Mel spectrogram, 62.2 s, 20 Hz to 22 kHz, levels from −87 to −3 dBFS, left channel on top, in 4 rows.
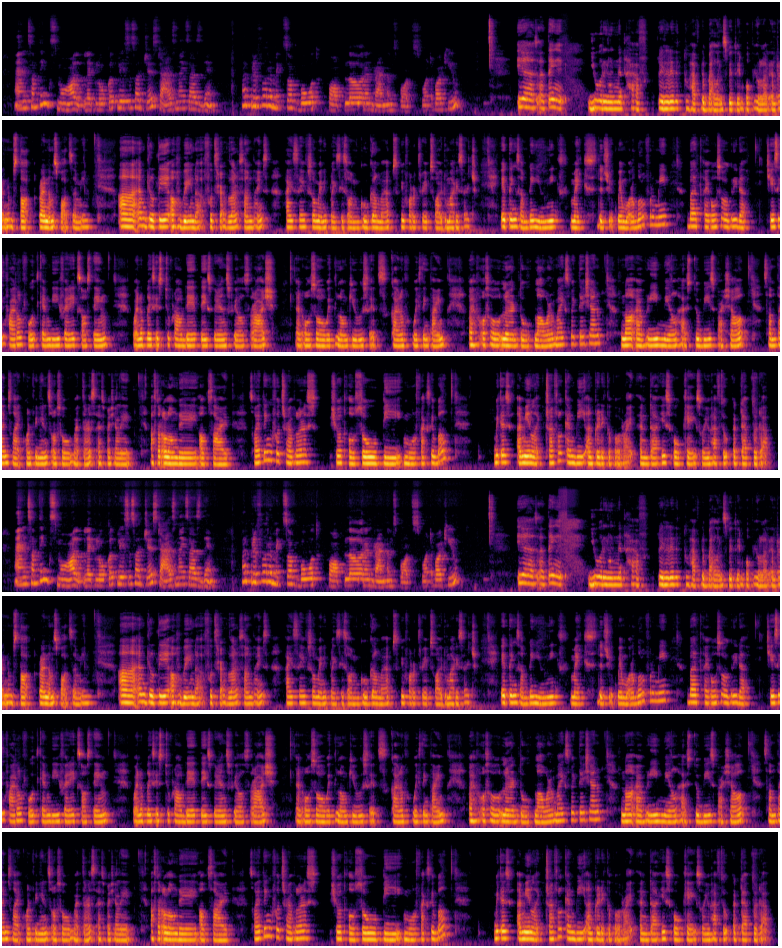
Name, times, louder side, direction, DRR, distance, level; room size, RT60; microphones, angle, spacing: voice 1, 0.2-4.3 4.8-9.2 11.2-11.6, right 4 dB, 55° right, 0.6 m, -29 dB
voice 2, 10.3-11.2 11.7-12.8 13.1-28.8 29.3-30.5 30.9-36.5 37.0-49.3 49.7-51.2 51.7-52.9 53.3-55.9 56.5-62.0, left 2 dB, 10° left, 0.5 m, -19 dB
9.2 x 5.0 x 3.4 m
head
